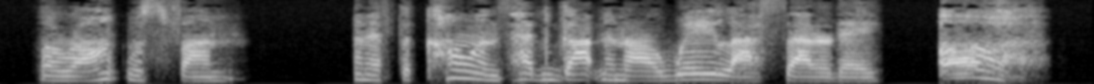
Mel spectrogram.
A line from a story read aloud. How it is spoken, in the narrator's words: he groaned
